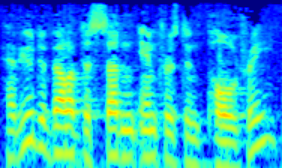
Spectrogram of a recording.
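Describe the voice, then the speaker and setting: A man's voice: medium pitch, sing-song, fast talker, a little mellow, natural voice. An American actor playing an exasperated, sarcastic suburban father and husband in a 1950s radio sitcom, dry and incredulous. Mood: suspicious, dry. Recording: dull, slightly noisy old radio recording.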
